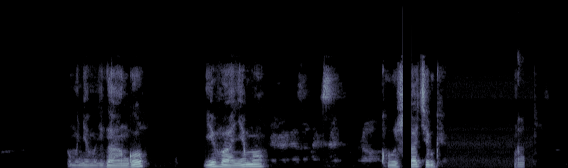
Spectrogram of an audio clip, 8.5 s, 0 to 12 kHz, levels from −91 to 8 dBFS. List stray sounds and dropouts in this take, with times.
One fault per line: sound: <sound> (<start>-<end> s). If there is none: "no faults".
sound: dropout (6.0-6.2 s)
sound: laugh (7.7-7.9 s)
